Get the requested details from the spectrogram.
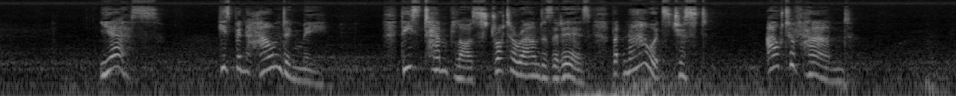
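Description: A woman speaks calmly and firmly.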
